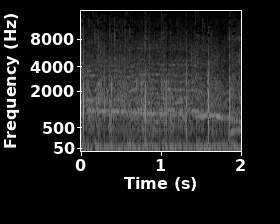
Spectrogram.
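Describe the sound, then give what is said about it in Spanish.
Applause from a student's classmates during a school competition, heard as a fairly faint, steady run of claps in a quick even rhythm with a thin tonal sound running beneath. “además tiene este súper aplauso de todos sus compañeros”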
